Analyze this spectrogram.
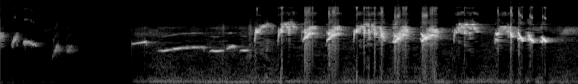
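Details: Albino white-rumped shama: a few short whistles, a brief pause, then soft slurred whistles building into a fast, loud stream of harsh chattering notes repeated several times a second.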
